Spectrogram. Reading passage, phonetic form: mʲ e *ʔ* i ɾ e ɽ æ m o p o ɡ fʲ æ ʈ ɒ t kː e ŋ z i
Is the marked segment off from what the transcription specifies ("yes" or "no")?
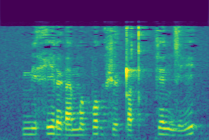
yes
